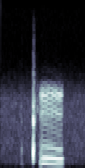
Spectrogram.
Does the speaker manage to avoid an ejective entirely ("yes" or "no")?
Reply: no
